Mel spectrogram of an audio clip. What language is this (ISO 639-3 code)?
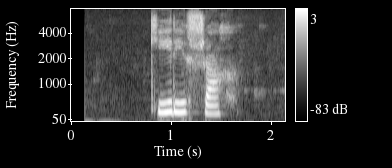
rus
